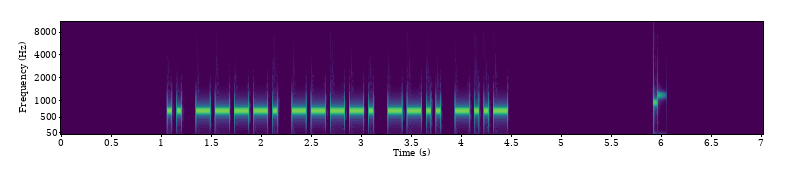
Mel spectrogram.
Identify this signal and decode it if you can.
Morse code, heard as a keyed tone, about 25 wpm, 700 Hz. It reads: I99ZX
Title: Code Groups - 5 Letter:Numbers - 25wpm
